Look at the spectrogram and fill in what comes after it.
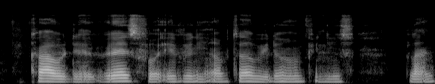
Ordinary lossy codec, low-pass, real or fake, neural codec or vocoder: none; none; fake; vocoder, 22.05 kHz, 80 mel bands, HiFi-GAN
